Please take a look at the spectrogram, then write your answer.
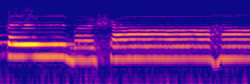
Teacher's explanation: ವಿಸರ್ಗದ ಉಚ್ಚಾರಣೆ ಹ ಎಂದು ಬರಬೇಕು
